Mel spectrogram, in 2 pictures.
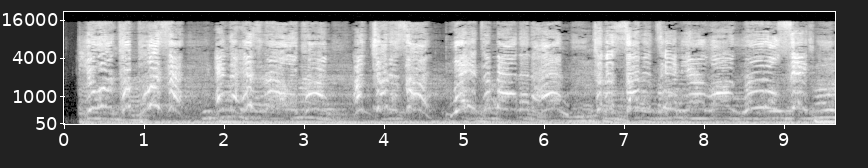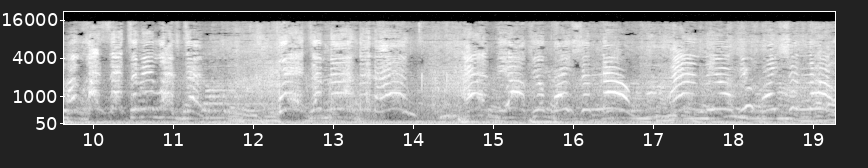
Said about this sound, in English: Uh, she got yelled at by a bunch of free Palestine protesters.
